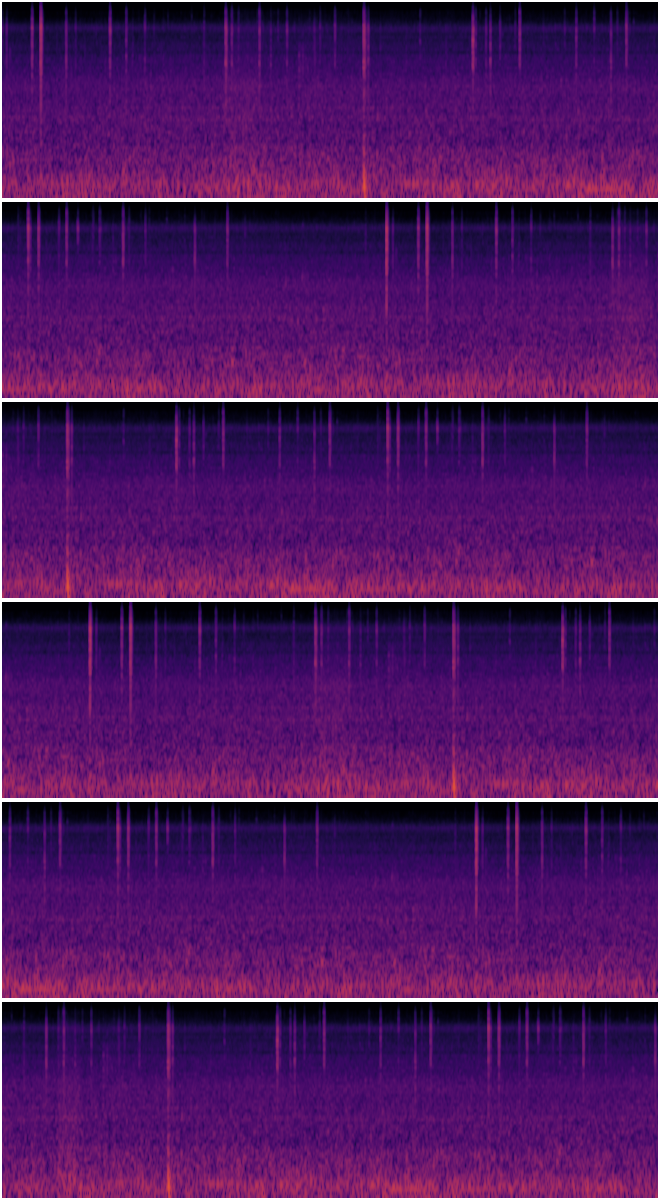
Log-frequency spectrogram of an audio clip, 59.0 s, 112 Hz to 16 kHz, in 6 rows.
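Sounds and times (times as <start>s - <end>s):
campfire crackling and popping: 0.0s - 13.5s, 15.2s - 28.8s, 30.4s - 44.4s, 46.0s - 59.0s
river rushing: 49.0s - 57.0s.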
